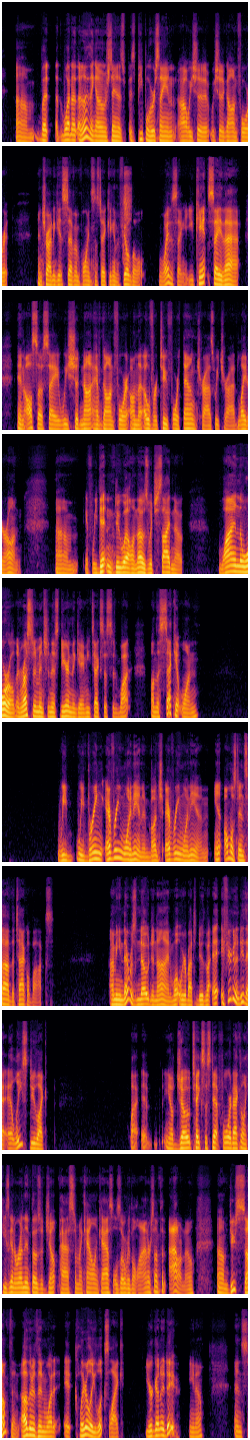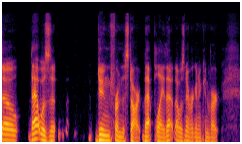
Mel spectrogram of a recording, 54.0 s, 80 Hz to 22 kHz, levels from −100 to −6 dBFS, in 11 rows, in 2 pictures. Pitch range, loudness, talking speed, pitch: 125-145 Hz, -22 LUFS, 220 wpm, 130 Hz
